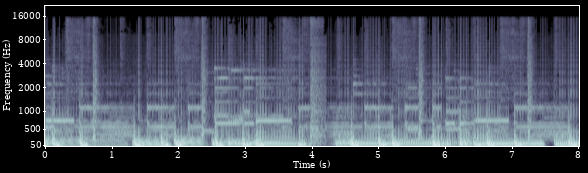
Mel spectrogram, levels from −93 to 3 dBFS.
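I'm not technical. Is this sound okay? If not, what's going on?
No. A low buzz runs through the whole clip at about 43 times per second, and everything plays slightly slow, at roughly 94% of normal speed. This is a block size mismatch (padded). One stage hands over audio in chunks shorter than the next stage expects, which fits 1024-sample blocks, and fills the remainder with silence. Those tiny gaps repeat, making the buzz and stretching the timing.

Single sharp clicks occur at 1.64 s and 2.94 s. The likely cause is dropped samples. A sliver of audio, well under a millisecond, went missing, so the sound jumps abruptly from one point to a slightly later one instead of flowing smoothly.

Between 3.75 s and 4.31 s, and again from 6.25 s to 6.45 s, the sound turns smeared, hissy and hollow. This is AAC frame loss with concealment. Small pieces of the compressed audio were lost: about 0.3 s in total spread over the first stretch, with the longest gap around 0.15 s, and 0.13 s in the second. 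The player patched the holes by guessing from the sound just before them.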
